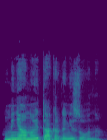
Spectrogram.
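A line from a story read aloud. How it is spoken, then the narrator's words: Weary. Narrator (Russian): устало ответила Тамара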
